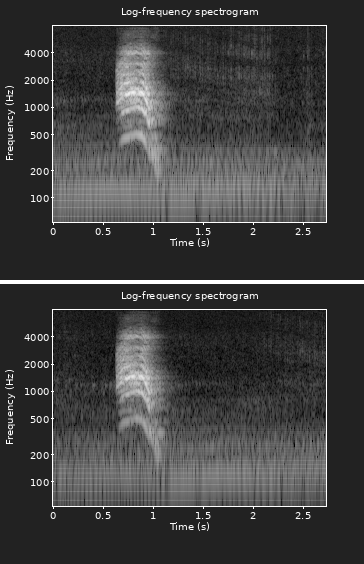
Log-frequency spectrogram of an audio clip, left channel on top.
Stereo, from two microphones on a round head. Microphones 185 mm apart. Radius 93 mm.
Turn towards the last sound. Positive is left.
turn(degrees=5)  # may be behind; listen again after turning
